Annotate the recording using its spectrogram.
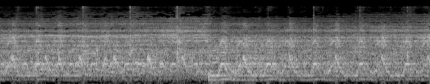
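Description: Live electronic dance music playing loud over a concert PA, with a steady beat and a sustained low synth tone. It sounds dense and compressed, as a phone microphone picks it up inside the crowd.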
